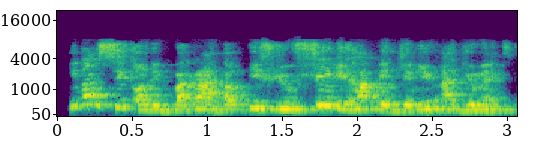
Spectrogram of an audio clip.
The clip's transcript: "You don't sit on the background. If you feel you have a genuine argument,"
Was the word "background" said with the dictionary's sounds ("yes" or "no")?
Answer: no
